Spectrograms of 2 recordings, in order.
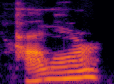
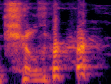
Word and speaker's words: Kilar: Jason Kilar. Jason is Kilar, and I don't want to say Jason Killer.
